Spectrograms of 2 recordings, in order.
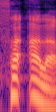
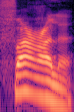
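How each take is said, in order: First: The middle consonant is a plain glottal stop. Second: The middle consonant is a throaty ain sound. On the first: The speaker calls it wrong. "আইনের জায়গাতে অধিকাংশ লোক হামজা এনে উচ্চারণ করে" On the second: The speaker calls it right. "বলতে হবে ফাআলা"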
